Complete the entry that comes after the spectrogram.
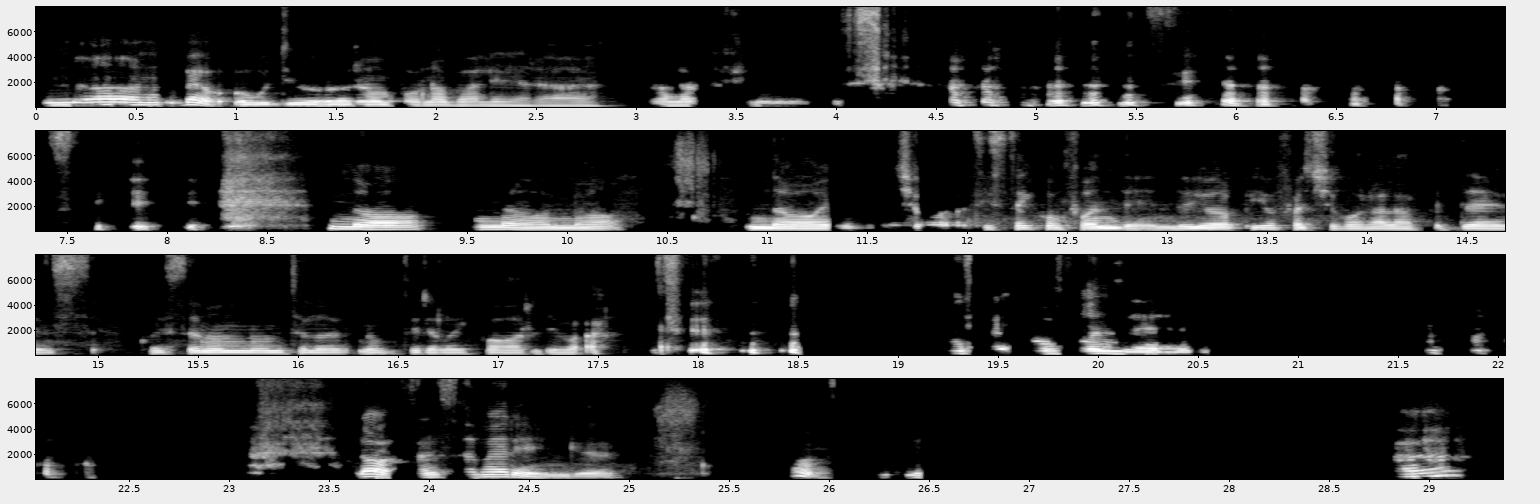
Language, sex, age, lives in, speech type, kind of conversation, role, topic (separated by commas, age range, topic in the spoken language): Italian, female, 50-54, Italy, conversation, unstructured, none, Come scegli i tuoi hobby per arricchire la tua vita?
